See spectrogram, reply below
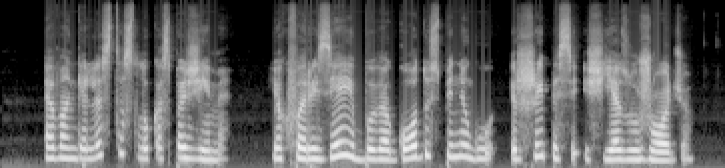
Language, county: Lithuanian, Utena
